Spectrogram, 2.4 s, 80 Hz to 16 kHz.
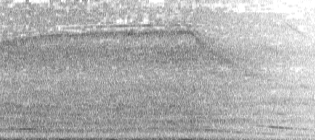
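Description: A Shark Wandvac 2.0 cordless handheld vacuum runs close up with a steady, loud whine and hum that slowly fades and dips toward the end, heard alone.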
